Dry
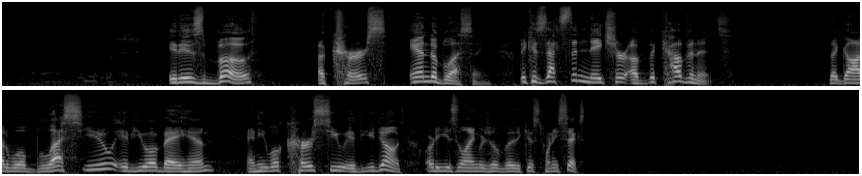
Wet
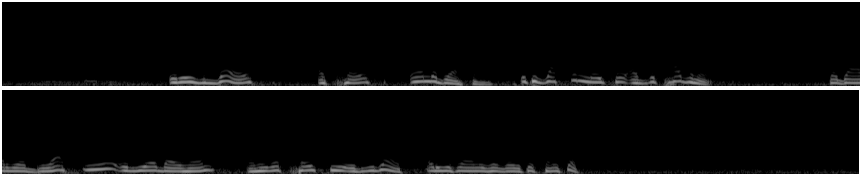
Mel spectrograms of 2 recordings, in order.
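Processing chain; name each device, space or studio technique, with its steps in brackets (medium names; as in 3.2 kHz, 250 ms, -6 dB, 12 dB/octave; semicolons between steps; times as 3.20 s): the neighbour's flat through the wall (low-pass 230 Hz 24 dB/octave; peaking EQ 92 Hz +6 dB 0.74 oct); trim +2 dB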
